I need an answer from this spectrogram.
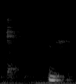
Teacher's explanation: pour le son u, on va mettre la langue contre les dents inférieures et plutôt vers le bas. U. Une astuce, vous pouvez commencer par le son I.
